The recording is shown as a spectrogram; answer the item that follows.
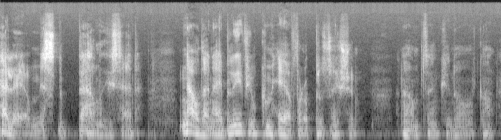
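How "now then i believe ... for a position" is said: put-on old-fashioned old man voice. Retelling an old man interviewing him for a position, Dickensian old man voice. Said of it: "it was like something off Dickens".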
